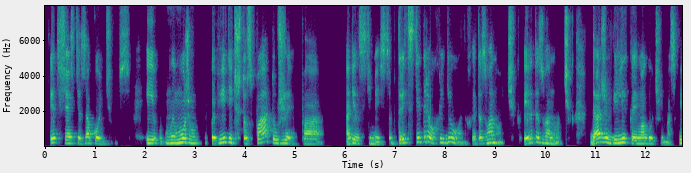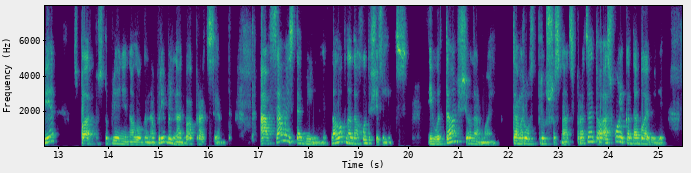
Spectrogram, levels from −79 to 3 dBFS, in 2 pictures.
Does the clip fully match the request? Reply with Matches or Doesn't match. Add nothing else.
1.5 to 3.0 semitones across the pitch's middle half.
Doesn't match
